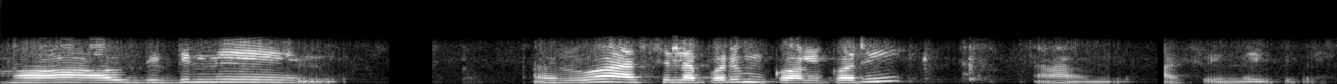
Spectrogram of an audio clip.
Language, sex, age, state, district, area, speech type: Odia, female, 60+, Odisha, Gajapati, rural, conversation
